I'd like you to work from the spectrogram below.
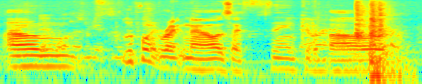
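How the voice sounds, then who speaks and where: Talking unhurriedly in a mid-range voice, a man who develops video games gives sincere, explanatory answers in a casual interview. The chatter of a crowd can be heard around him.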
